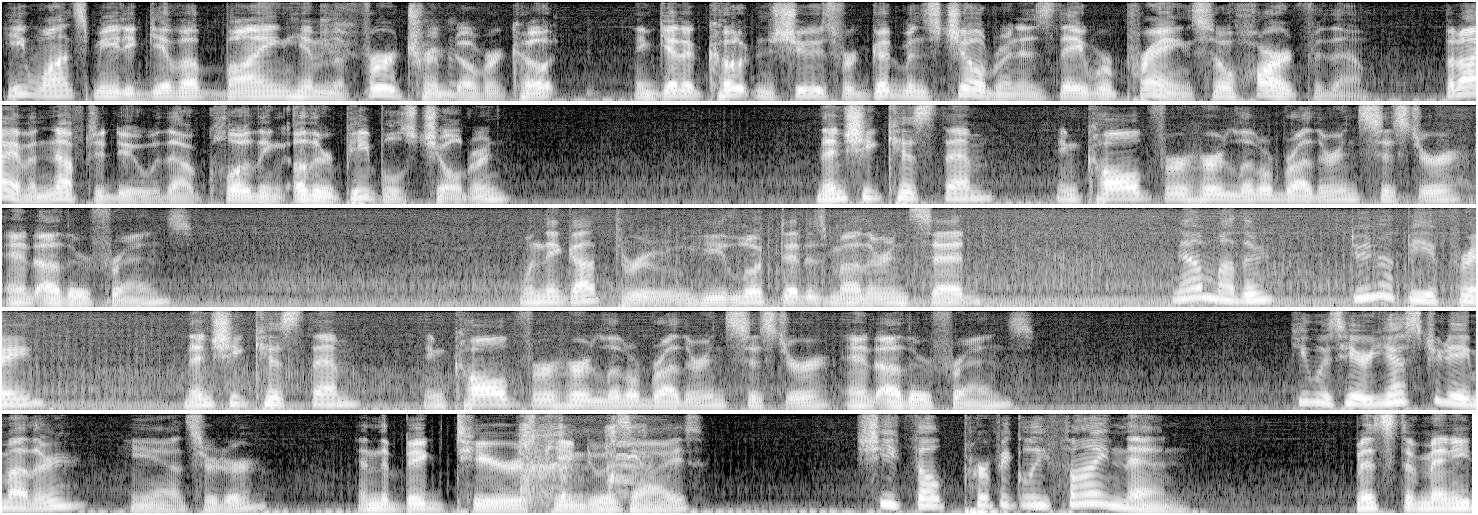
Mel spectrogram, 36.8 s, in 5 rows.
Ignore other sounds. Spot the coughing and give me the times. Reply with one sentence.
The coughing can be heard from 1.6 to 3.0 s, from 14.5 to 15.4 s and from 32.0 to 32.9 s.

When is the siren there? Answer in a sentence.
The siren can't be heard in this clip.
